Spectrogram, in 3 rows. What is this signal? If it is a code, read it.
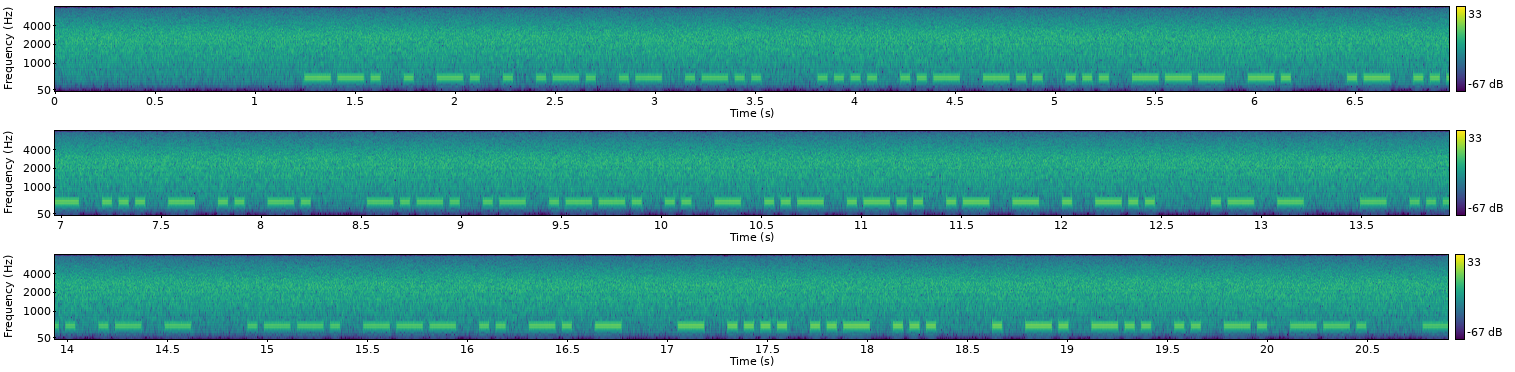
Morse code, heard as a keyed tone, machine-sent, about 29 wpm, 490 Hz, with radio static. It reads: GENERAL HUDSON AUSTIN CAPITULATED AT THAT POINT THUS ENDING …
